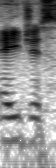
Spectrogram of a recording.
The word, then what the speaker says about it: Aegis: We can go and get Eegis caller for um for likes to play catch. And yes, that is how you pronounce it. I think you say Aegis as well.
